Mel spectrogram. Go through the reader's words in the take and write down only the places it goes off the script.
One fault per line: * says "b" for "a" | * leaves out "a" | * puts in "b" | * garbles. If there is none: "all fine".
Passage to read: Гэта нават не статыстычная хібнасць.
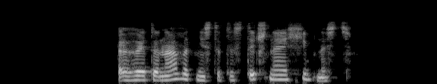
all fine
